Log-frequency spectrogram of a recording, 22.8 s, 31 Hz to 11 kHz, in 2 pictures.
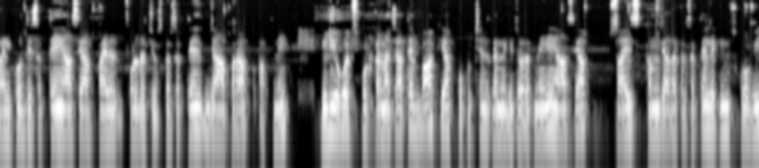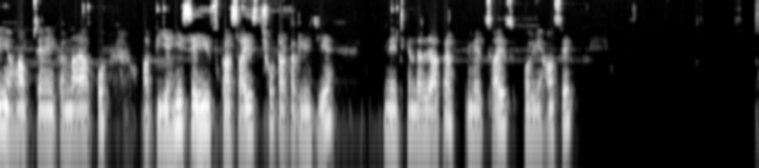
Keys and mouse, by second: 1.8 click, 3.7 click, 8.8 click, 11.6 click, 13.0 click, 14.1 click, 15.3 click, 17.7 click, 21.0 click, 22.0 click, 22.6 click.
